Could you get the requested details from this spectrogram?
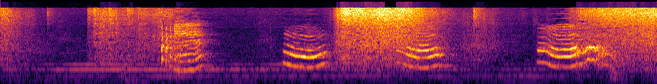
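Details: Natural calls of an Indian green ringneck parrot kept with its owner: a string of harsh, chevron-shaped squawks, each dropping quickly in pitch, given roughly every half second over low room hum.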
